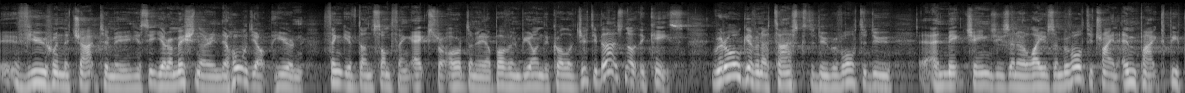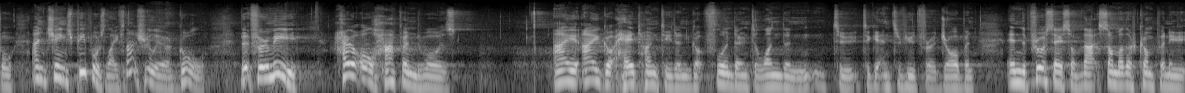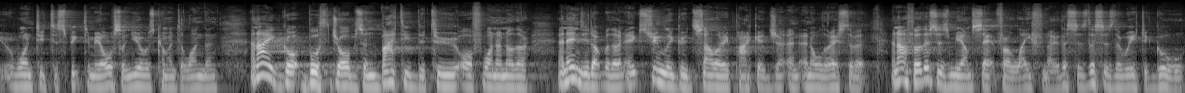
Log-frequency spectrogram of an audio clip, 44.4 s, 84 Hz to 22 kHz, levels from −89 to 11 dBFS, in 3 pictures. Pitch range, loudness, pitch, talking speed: 120-150 Hz, -20 LUFS, 130 Hz, 220 wpm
